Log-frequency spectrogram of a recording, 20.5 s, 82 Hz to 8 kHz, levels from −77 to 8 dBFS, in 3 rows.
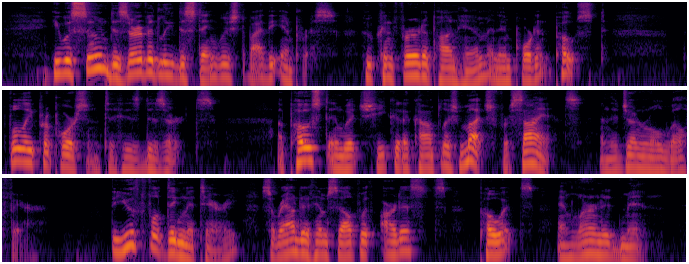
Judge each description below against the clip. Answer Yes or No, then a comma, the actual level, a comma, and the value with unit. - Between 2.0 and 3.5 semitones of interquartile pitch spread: No, average, 4.4 semitones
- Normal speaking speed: No, slow, 130 wpm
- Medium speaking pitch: No, low, 120 Hz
